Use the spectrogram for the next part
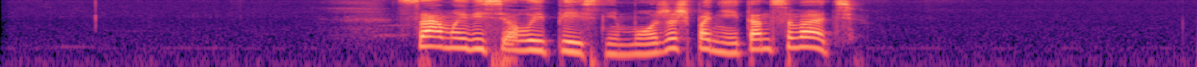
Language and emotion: Russian, positive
